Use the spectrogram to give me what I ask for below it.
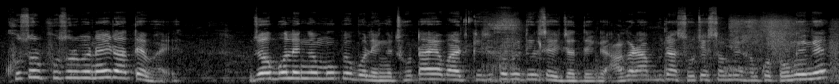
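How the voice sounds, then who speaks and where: A woman's voice: medium pitch, background noise. A young woman vlogger speaking straight to camera, scolding someone in a confrontational tone and repeating her warnings. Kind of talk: direct-to-camera rant vlog.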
